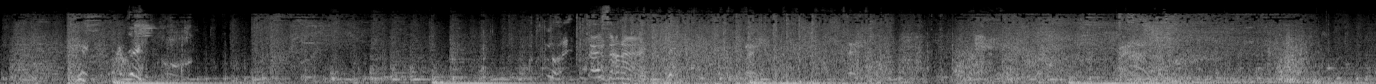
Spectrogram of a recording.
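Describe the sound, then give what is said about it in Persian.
Several loud, booming gunshots go off at irregular intervals amid a dense, noisy scene with rumbling impacts and clattering mechanical sounds, and voices can be heard underneath. “تیراندازی بود از اون بره، صدای چند تا شلیک تیر بود.”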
